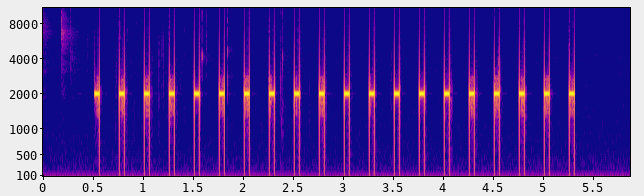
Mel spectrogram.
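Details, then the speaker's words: 2000 Hz tone-burst auditory brainstem response (ABR) stimulus: rapid, evenly spaced high-pitched tone pips, about four a second, used in brainstem hearing testing. "a sound Herz AB is higher in Pitch than 500 HZ of course or even higher 2,000"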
